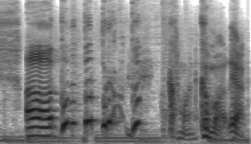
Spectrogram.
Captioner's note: vocalizes beeps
